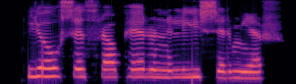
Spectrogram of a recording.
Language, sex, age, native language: Icelandic, female, 9, Icelandic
